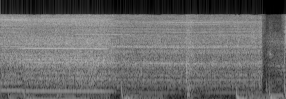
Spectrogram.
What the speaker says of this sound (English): So I want you to drill a hole right through here.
